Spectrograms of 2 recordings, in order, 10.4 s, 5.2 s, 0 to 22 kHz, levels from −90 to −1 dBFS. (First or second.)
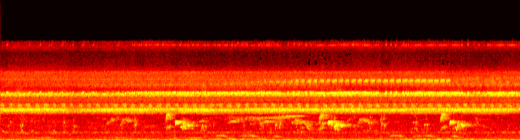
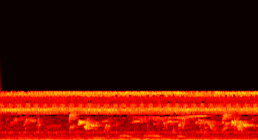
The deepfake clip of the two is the second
